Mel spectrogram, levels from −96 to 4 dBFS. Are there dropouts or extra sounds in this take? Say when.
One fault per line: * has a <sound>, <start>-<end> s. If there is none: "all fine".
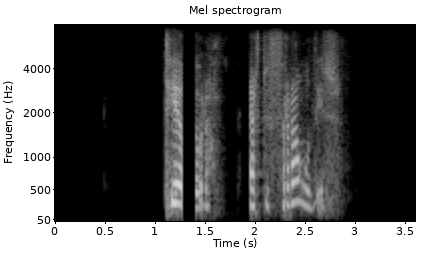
* has a dropout, 1.3-1.4 s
